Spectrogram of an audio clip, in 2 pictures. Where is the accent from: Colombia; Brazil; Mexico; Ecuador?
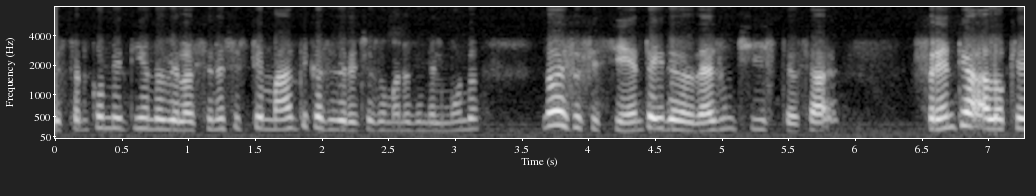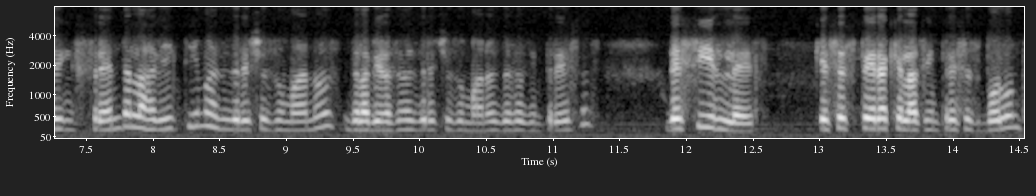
Brazil; La pena es que países como Brasil, de donde yo vengo, y Argentina no apoyaron la resolución, se abstuvieron en la votación.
